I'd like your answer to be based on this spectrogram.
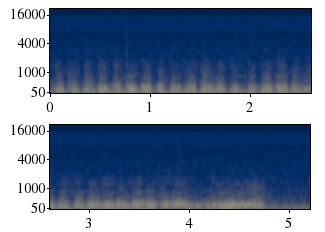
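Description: Fingertips with short nails rub and scratch the surface of a round, hollow, soft black foam windscreen over a microphone, using both hands. A dense, muffled run of soft scratchy rustles pulses rapidly in low, close tones for nearly five seconds. It then stops abruptly, leaving only a faint low hum.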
